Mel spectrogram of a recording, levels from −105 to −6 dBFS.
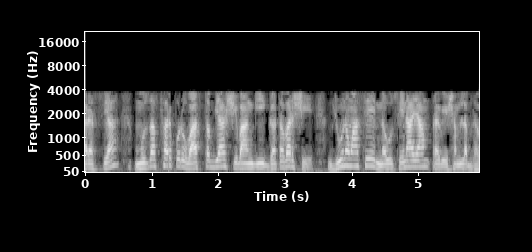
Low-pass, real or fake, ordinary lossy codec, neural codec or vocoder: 3.6 kHz; real; none; none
